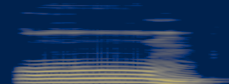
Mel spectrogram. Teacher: ओम क्या है, ओम का जब हम उच्चारण करेंगे तो कैसे होगा, ओम, यानी दीर्घ स्वर की अपेक्षा ज़्यादा समय लग रहा है, यानी तिगुना समय लग रहा है, तो ऐसे स्वर जो है प्लुत स्वर कहलाते हैं।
